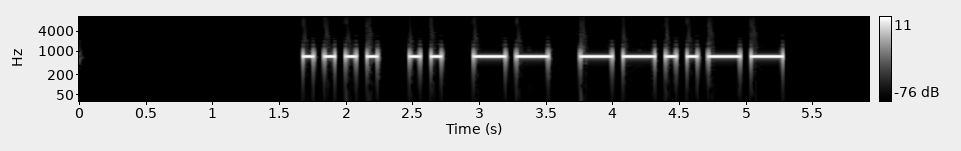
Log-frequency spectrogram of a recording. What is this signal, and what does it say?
Morse code, heard as a keyed tone, about 15 wpm, 700 Hz. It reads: HIM,
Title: 3x Word-Spacing - Sentences from Top 400 Words - 15wpm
